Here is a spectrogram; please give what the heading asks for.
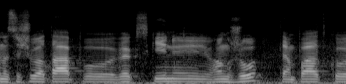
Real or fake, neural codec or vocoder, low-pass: real; none; 14.4 kHz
